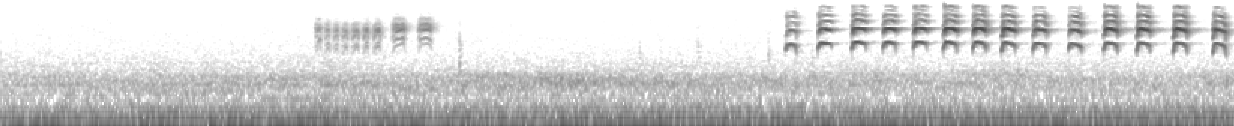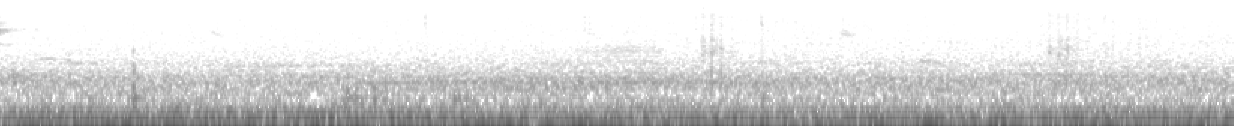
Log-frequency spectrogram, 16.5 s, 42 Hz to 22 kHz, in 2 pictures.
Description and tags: Spotted Woodpecker in a bush.
Russia, Taldom, September 2014
DPA 4060, Telinga Parabolic Reflector, Sony PCM D100 + Sound Devices Mix-PreD
Autumn, Bird, Forest, Russia, Wildlife, Woodpecker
